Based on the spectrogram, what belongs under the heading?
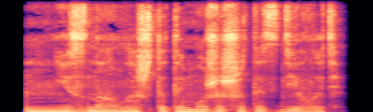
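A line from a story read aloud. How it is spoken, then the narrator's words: Soft. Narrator (Russian): мягко сказала Кэлен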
